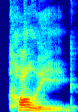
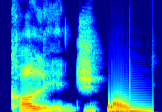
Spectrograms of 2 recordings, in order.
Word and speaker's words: colleague: Say colleague with a nice C at the beginning. Colleague. And also pay attention, especially if you're a lower level, that the G at the end of this word is pronounced as G. exactly as the beginning of the word game. Colleague, not college.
